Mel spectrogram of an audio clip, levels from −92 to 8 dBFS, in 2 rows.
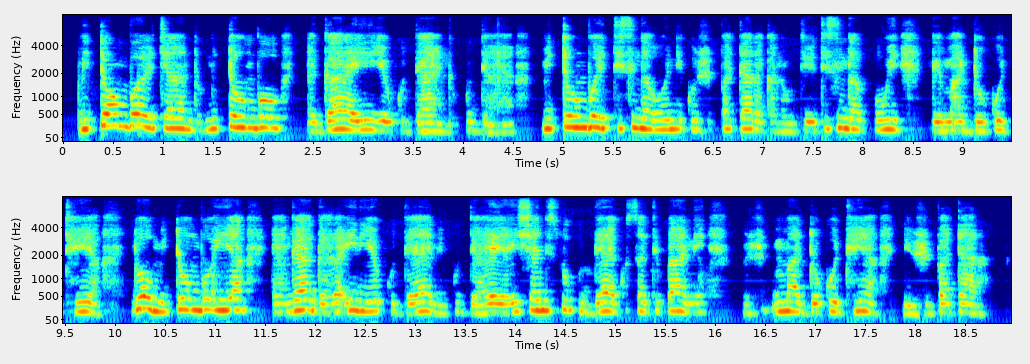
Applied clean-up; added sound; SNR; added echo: neural mask model DeepFilterNet 3.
